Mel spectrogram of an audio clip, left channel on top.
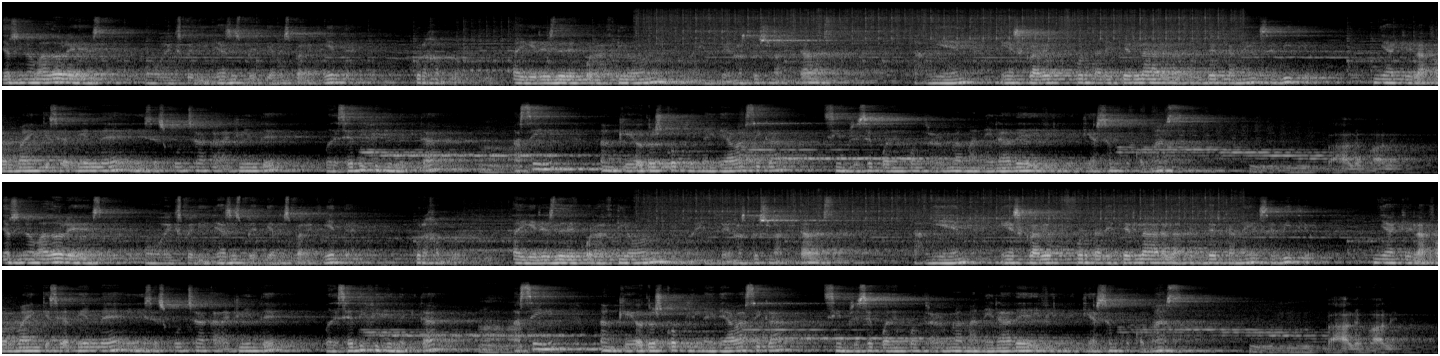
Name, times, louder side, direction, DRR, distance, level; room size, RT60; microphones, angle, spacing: voice 1, 0.0-3.5 4.1-4.8 5.1-8.3 9.1-13.5 13.7-17.2 17.6-18.8 19.5-22.2 22.6-26.2, right 1 dB, 15° right, 2 dB, 1.2 m, -27 dB
sound 1, 0.7-14.4, left 1 dB, 50° left, 2.7 m, -44 dB
voice 2, 4.5-4.9 19.1-19.6 26.8-28.3, right 2 dB, 30° right, 7 dB, 0.6 m, -37 dB
sound 2, 6.3-12.4, left 2 dB, 20° left, 1.5 m, -41 dB
sound 3, 17.8-19.9 21.5-23.5 25.5-27.6, left 3 dB, 85° left, 1.9 m, -37 dB
15.0 x 8.0 x 9.7 m, 3.0 s
head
